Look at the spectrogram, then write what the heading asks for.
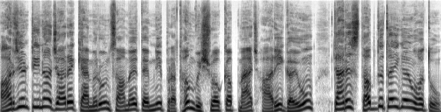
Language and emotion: Gujarati, surprised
